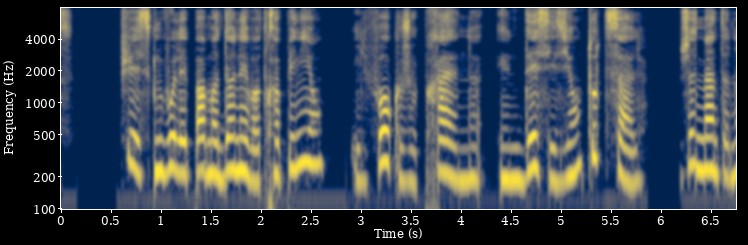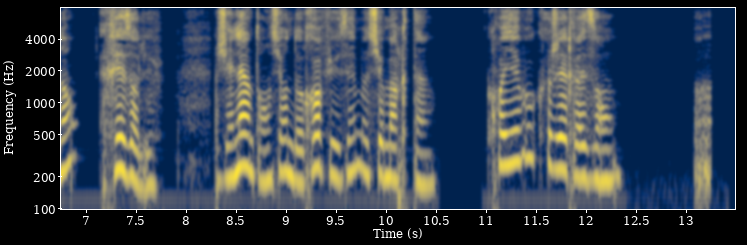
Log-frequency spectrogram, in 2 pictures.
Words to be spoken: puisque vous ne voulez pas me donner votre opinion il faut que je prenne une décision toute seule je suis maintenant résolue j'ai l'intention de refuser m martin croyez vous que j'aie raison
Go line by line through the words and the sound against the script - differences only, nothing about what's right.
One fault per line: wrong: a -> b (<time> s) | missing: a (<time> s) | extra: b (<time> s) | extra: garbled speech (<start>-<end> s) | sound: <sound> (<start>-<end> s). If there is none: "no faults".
missing: vous (1.0 s)
missing: suis (6.3 s)
sound: laugh (13.1-13.3 s)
